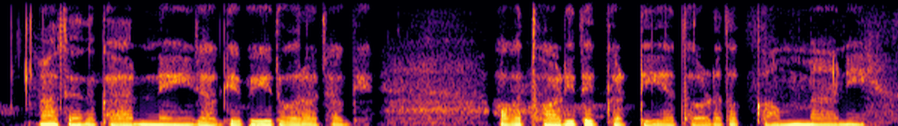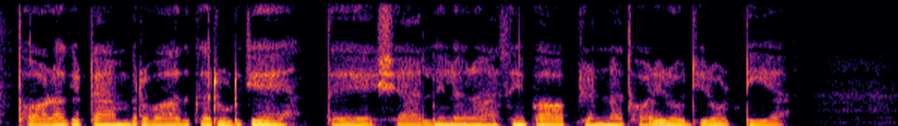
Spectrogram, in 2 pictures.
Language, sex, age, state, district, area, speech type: Dogri, female, 45-60, Jammu and Kashmir, Reasi, rural, spontaneous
